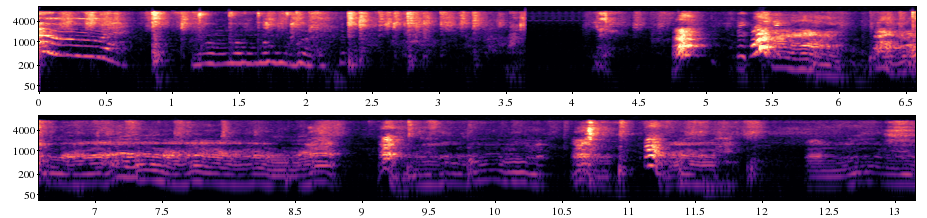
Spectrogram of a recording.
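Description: Dog vocalizing: a couple of sharp barks about five seconds in, then a long call that wavers in pitch for about three seconds, followed by shorter calls near the end.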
